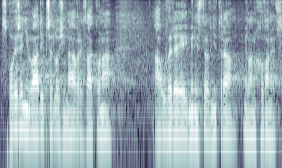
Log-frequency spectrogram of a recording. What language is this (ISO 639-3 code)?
ces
